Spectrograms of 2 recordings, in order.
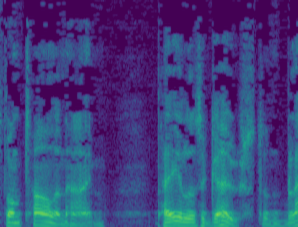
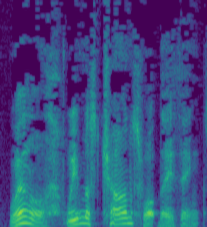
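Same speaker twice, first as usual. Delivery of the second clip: higher-pitched, mildly helpless reply; 6 semitones higher, 4 dB louder than usual. A narrator's reading. Fritz giving in to the risk, mildly helpless. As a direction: give in with a touch of helplessness. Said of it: "said Fritz helplessly".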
